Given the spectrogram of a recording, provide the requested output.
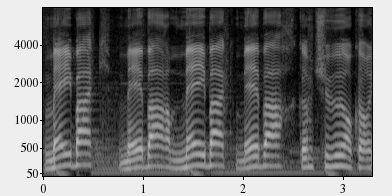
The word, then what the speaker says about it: Maybach: une Classe S Maybach maybar Mayback comme tu veux encore une fois sachez que Mercedes est une marque allemande et si tu vas sur Google Traduction et que tu demandes la prononciation c'est maybar une Porsche Panamera Turbo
